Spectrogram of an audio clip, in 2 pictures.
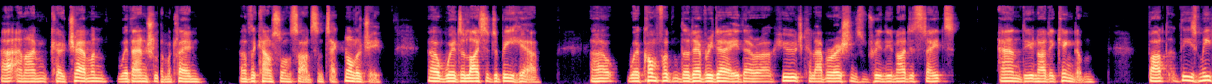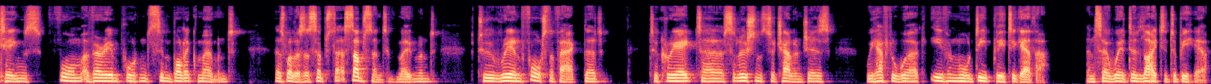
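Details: Adult man speaking; ordinary speech.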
